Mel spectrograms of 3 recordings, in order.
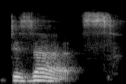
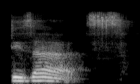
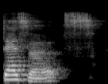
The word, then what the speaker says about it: desserts: word the pronunciation is desserts desserts so the stress is on the second syllable if you put the stress on the first of the ball and say deserts then we're talking about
